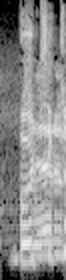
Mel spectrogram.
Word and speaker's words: Boursicot: Det handlar om en man som heter Bernard Boursicot eller något sånt. Han var fransk. – Och det uttalas så på franska? – Ja, va, mm, exakt så. – Boursicot.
